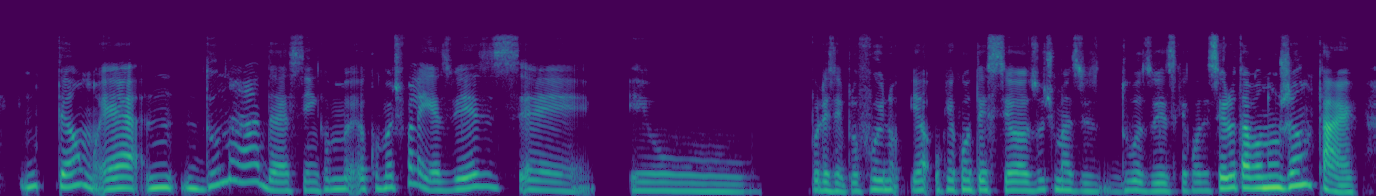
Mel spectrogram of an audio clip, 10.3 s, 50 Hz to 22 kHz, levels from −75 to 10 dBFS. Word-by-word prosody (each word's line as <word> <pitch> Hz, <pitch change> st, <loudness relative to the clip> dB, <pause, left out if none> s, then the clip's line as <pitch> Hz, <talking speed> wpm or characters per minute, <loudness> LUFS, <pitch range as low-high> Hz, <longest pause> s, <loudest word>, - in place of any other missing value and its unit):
Então 250 Hz, 0 st, -1 dB
é 215 Hz, +2 st, +3 dB
n 225 Hz, +1 st, +3 dB
do 220 Hz, +5 st, -2 dB
nada, 335 Hz, -, -3 dB
assim, 170 Hz, +1 st, -6 dB
como 195 Hz, +3 st, -3 dB
eu 200 Hz, -, -6 dB
como 215 Hz, +1 st, -3 dB
eu -, -, -2 dB
te 220 Hz, -, -6 dB
falei, 250 Hz, -, -3 dB
às 170 Hz, -1 st, -3 dB
vezes, 225 Hz, +2 st, -1 dB
eh, 180 Hz, -1 st, -6 dB, 0.3 s
eu 155 Hz, -3 st, -7 dB, 0.5 s
por 180 Hz, -1 st, -3 dB
exemplo, 160 Hz, -1 st, -3 dB
eu -, -, -6 dB
fui 190 Hz, +2 st, -1 dB
no 185 Hz, -, -3 dB
e 180 Hz, -, -2 dB
o 170 Hz, -, -8 dB
que 190 Hz, -, -3 dB
aconteceu 180 Hz, -2 st, 0 dB
as 170 Hz, 0 st, 0 dB
últimas 185 Hz, -3 st, -3 dB
2 170 Hz, +1 st, -6 dB
vezes 160 Hz, -1 st, -2 dB
que 165 Hz, -, -10 dB
aconteceram, 165 Hz, +6 st, +3 dB
eu -, -, +5 dB
estava 220 Hz, -1 st, +6 dB
num 230 Hz, 0 st, +10 dB
jantar, 250 Hz, -, +5 dB
190 Hz, 205 wpm, -24 LUFS, 165-225 Hz, 0.5 s, num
